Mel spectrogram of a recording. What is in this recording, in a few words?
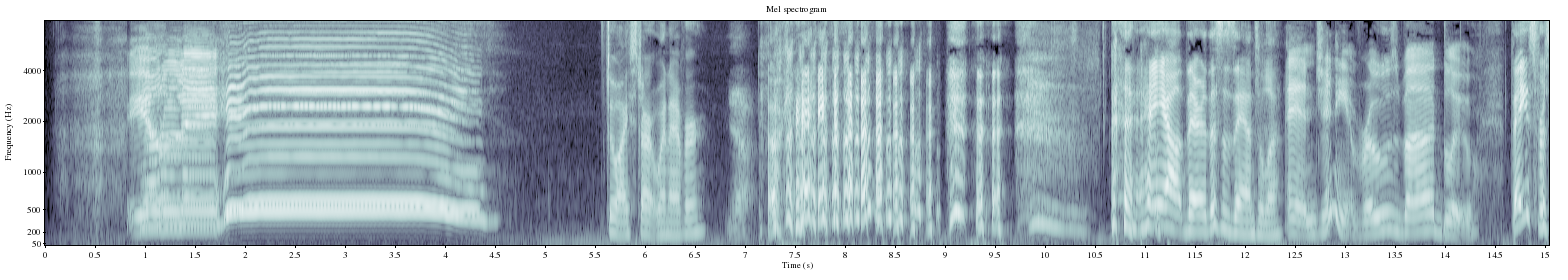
Radio Spot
